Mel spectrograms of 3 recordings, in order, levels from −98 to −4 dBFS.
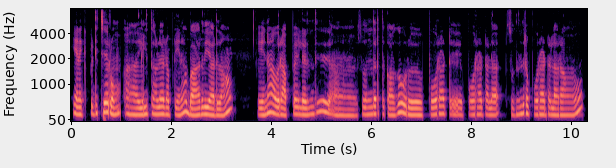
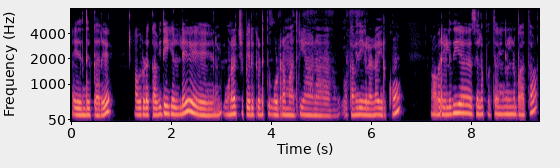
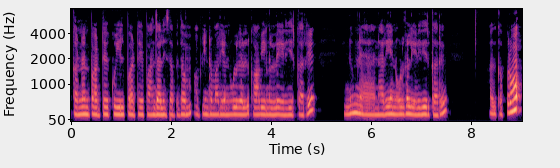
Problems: background sounds at intervals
